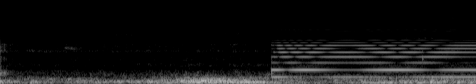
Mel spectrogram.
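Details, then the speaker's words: Morningstar SunGuard SG4 PWM solar charge controller fed by amorphous panels at about 14.5 V: steady low hum, then buzzing tones with a phasing sound as pulse width varies 0–100% at constant frequency; normal PWM regulation noise. "isten hear that sort of phasing sound where it kind of goes that's the pulse width modulation value varying between 0 and 100%"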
